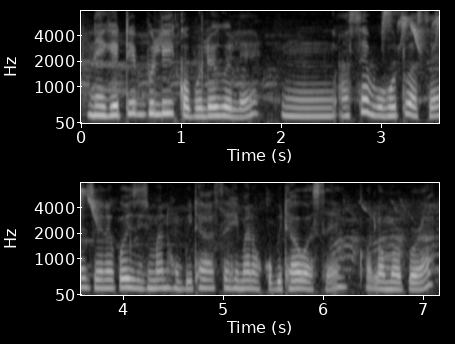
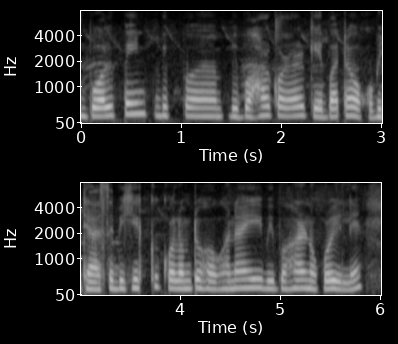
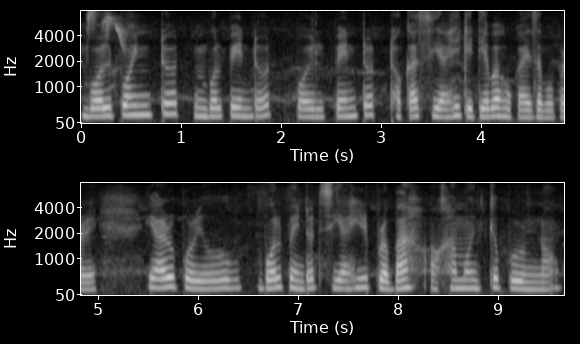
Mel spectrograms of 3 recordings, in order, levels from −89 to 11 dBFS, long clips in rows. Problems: background sounds at intervals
